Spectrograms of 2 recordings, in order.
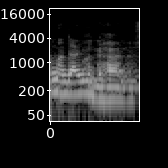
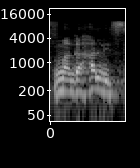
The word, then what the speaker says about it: Magalhães: Now, Magalhães or Magari? Magalhães. Yes. Magalhães.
